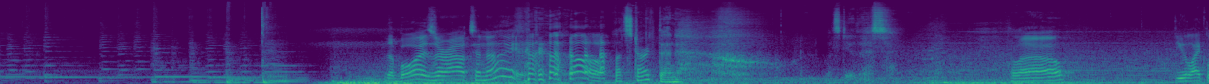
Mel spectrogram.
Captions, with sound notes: - The boys are out tonight! - Oh! (laughs) - Let's start then. Let's do this. Hello?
